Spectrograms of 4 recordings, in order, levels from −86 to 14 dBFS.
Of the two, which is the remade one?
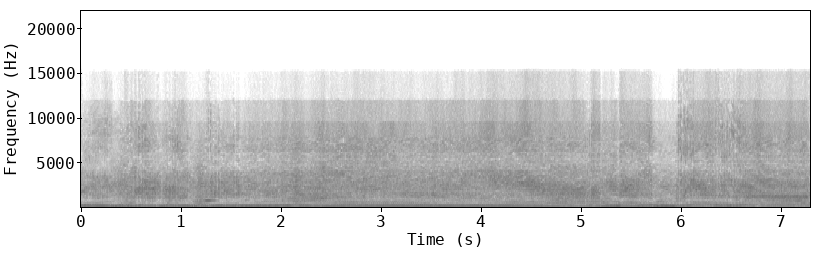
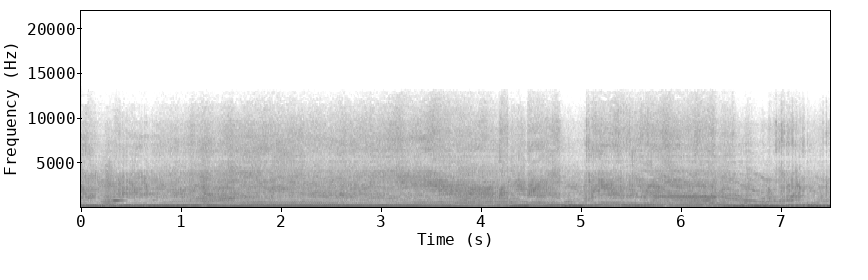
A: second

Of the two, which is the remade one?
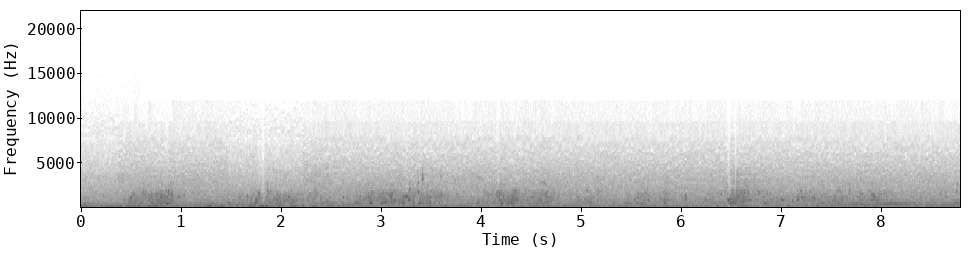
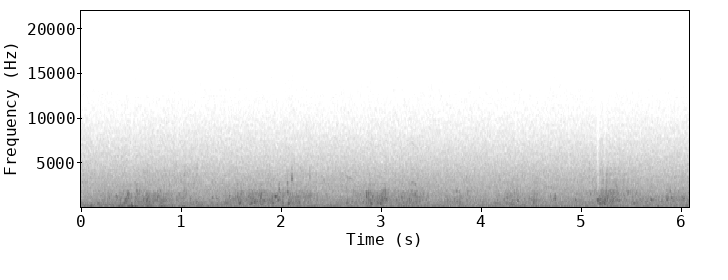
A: second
